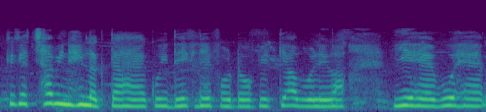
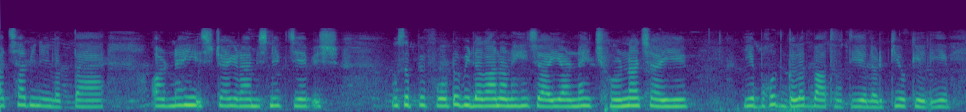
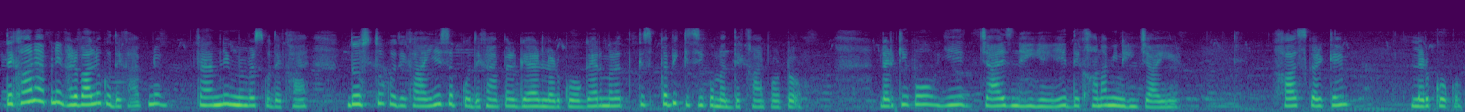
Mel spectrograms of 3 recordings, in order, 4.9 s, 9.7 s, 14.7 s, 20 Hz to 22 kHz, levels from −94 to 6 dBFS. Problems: constant background noise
